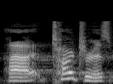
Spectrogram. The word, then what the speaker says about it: Tartarus: The word is Tartarus. If you spell it in the English transliteration, it's T-A-R-T-A-R-U-S. Tartarus.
